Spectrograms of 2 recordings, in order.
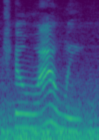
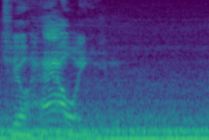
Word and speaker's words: Chilhowie: We just come from Chilawi. Yeah, that's what you get when you got a Japanese truck. You can't pronounce American names. Instead of Chilhowie. We called it Chilawi.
